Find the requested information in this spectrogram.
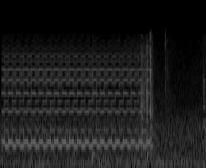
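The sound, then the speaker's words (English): A telephone rings on an incoming call, a steady electronic trill with bright, layered tones that ends abruptly after about one and a half seconds, followed by a short click and quiet. “The phone. But who can I call?”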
